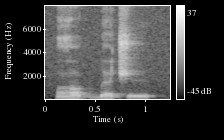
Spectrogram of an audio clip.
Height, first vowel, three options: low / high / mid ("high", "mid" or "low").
mid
